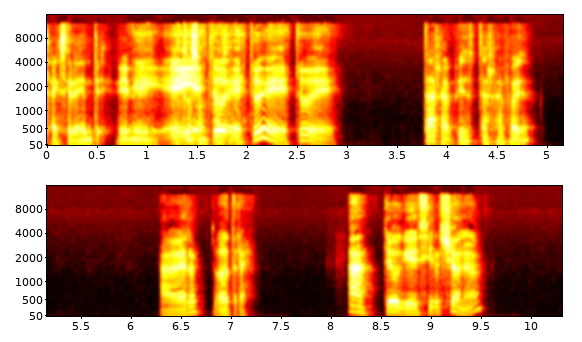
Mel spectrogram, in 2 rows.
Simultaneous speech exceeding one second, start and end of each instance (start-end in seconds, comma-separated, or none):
0.8-2.0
